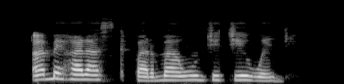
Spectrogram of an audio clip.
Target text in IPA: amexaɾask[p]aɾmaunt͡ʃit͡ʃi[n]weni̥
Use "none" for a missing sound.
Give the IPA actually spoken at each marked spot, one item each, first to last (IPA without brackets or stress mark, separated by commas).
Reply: p, none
